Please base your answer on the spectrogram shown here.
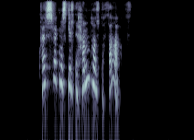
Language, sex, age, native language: Icelandic, female, 30-39, Icelandic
